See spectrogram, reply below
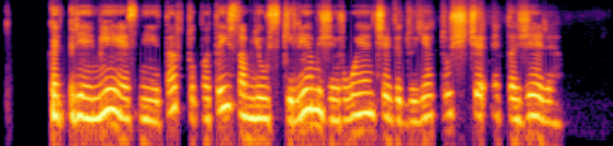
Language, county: Lithuanian, Vilnius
